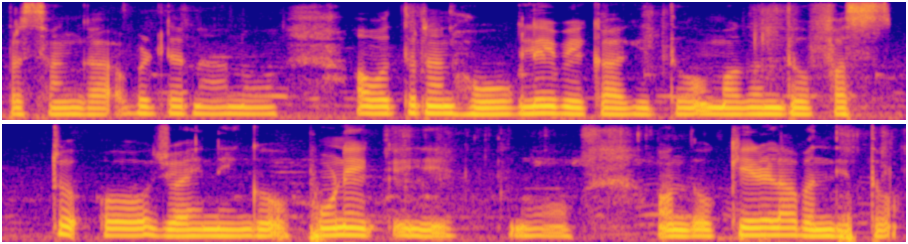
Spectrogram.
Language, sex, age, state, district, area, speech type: Kannada, female, 60+, Karnataka, Dharwad, rural, spontaneous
